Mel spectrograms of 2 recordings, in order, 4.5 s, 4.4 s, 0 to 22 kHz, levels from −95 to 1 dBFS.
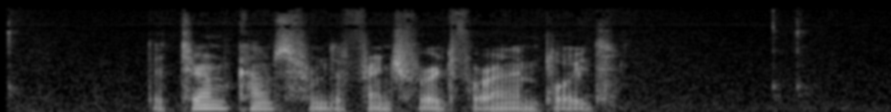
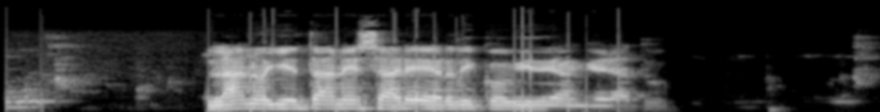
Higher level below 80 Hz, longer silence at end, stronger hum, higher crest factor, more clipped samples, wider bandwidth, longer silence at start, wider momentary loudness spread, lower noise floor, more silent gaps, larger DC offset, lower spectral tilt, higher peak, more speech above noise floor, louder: second, -68 dBFS vs -54 dBFS; first, 1.4 s vs 1.25 s; neither; first, 24 dB vs 18 dB; neither; about the same, 16.5 kHz vs 16 kHz; about the same, 0.05 s vs 0.05 s; about the same, 16 LU vs 16 LU; first, -71 dBFS vs -62 dBFS; neither; neither; about the same, -4.5 dB/octave vs -3.5 dB/octave; second, -18 dBFS vs 0 dBFS; second, 33 dB vs 47 dB; second, -38 LUFS vs -15 LUFS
